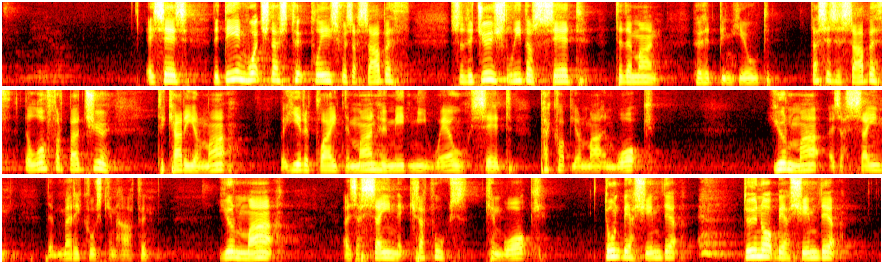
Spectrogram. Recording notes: Live from our Sunday gathering 03/07/22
